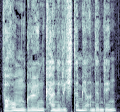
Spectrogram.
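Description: A man voicing a stern, bossy young female gnome in an audiobook, with a sharp, commanding, scolding way of talking. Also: on the high side, steady tone, normal speed, no room sound, clean studio sound, voice pushed up, close to an everyday voice. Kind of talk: audiobook character voice.

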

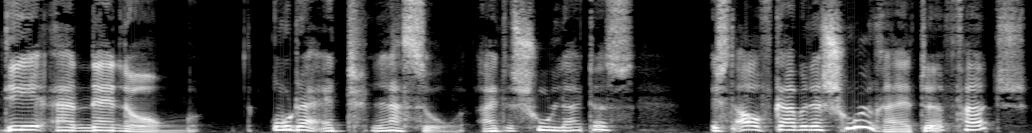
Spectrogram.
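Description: A man's voice: on the high side, animated, unhurried, gravelly, pitched above the performer's own voice, heavily acted. A man voicing a cold, scornful aristocrat who mocks with drawling politeness in an audiobook reading. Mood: sneering.

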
